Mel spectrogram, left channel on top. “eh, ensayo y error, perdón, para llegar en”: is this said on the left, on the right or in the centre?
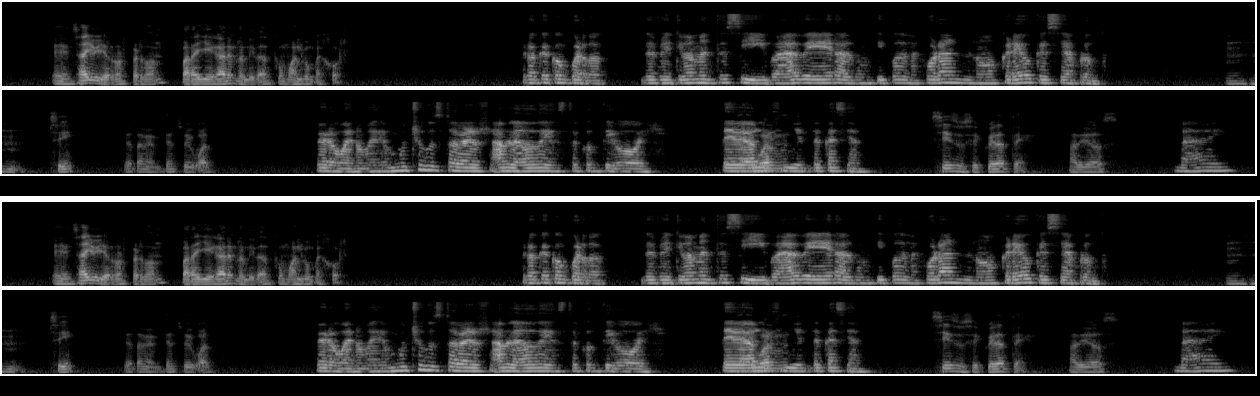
Left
